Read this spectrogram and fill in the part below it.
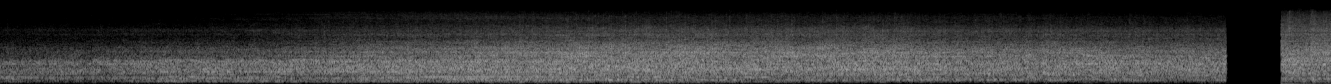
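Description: A model train rumbles and clatters along the track, growing louder as it passes close by.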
